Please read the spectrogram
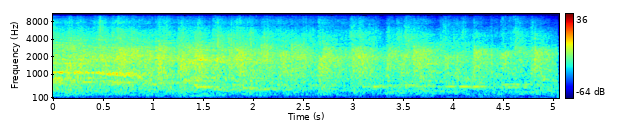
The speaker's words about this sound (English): Oh, I thought you'd be clapping over there, because I'm talking spiritually now.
